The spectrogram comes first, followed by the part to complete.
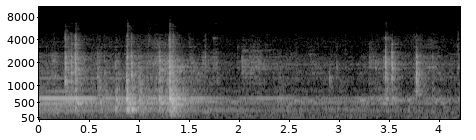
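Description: Film soundtrack heard through a TV speaker: a soft sustained musical chord that fades away over the first two seconds, with several sharp clicks and knocks scattered through it, the loudest about a second in.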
